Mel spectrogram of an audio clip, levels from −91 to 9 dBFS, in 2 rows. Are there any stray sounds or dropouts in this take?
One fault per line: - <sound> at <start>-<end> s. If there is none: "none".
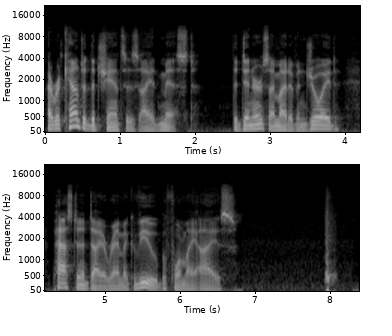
- whoosh at 7.9-8.1 s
